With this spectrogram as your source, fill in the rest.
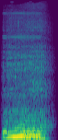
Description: minotaur hit; Crypt of the NecroDancer

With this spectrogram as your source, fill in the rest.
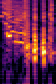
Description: spider attack; Crypt of the NecroDancer

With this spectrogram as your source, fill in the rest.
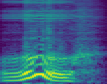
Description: confused; Crypt of the NecroDancer

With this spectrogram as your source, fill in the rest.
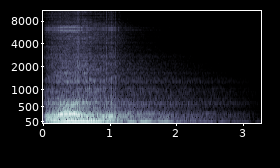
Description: coralriff hit; Crypt of the NecroDancer

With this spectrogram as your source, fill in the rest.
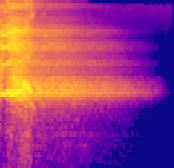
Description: wraith attack; Crypt of the NecroDancer

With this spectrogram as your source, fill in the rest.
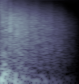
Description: dragon walk; Crypt of the NecroDancer

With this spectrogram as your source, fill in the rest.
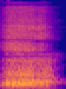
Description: ogre hit; Crypt of the NecroDancer

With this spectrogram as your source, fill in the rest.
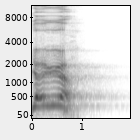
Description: blues king attack; Crypt of the NecroDancer

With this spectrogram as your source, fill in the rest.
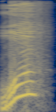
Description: teleport; Crypt of the NecroDancer

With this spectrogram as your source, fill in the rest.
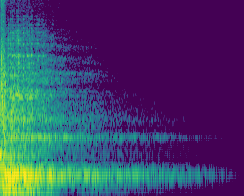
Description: sarcophagus hit; Crypt of the NecroDancer

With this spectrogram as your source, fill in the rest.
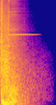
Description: rifle shot; Crypt of the NecroDancer

